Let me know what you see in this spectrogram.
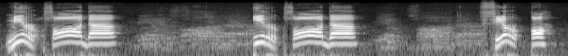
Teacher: Ra ni terkesan dengan ketebalan huruf selepas dia. Walaupun kita sebut tadi, kalau ra ni bertanda sukun, sebelum dia berbaris bawah, kita kena baca nipih. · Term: baca tebal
